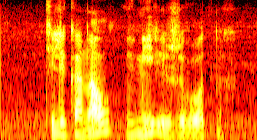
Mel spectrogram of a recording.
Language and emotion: Russian, neutral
